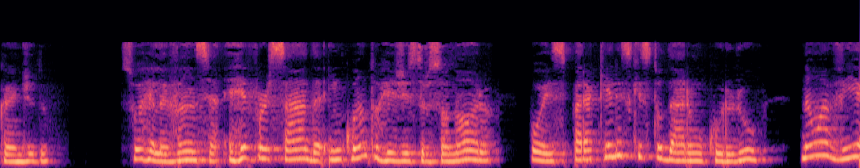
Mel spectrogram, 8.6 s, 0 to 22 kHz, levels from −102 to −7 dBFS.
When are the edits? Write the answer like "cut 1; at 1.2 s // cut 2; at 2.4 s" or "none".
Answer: none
